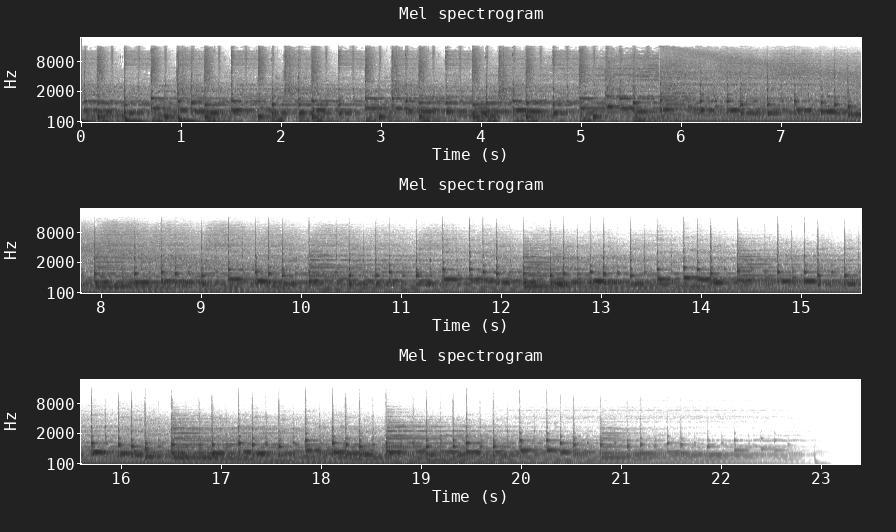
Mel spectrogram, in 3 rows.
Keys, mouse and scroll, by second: 0.7 right click, 2.0 click, 3.3 click, 4.5 F11, 4.5 click, 5.4 F11, 6.8 click.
